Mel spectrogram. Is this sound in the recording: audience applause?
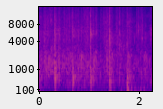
yes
